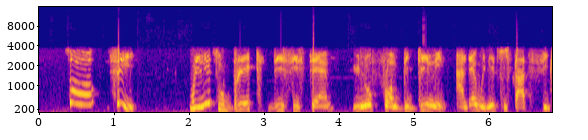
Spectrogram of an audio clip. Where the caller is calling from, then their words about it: Ekwe, Imo, Nigeria; I'm calling from Ekwe.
